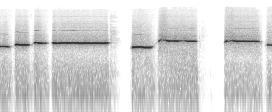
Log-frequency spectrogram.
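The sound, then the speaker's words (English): A person whistles a short melody, with clear sustained pure notes in separate phrases, some held long and others quick, and brief pauses between them. No talking. “I think that's just normal whistling.”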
